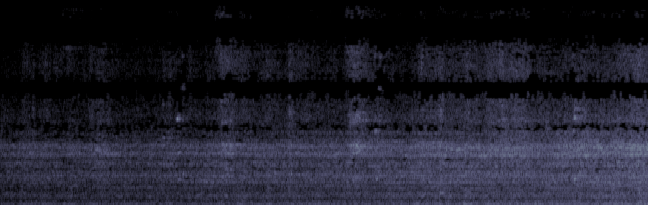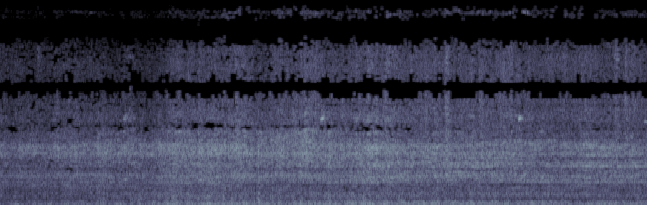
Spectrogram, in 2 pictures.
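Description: Freight train of steel coal cars rolling past, the wheels rumbling and rattling on the rails, growing steadily louder through the first two-thirds and then holding.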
